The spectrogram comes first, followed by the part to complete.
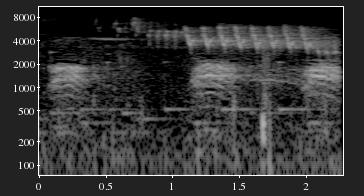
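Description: Crows cawing, one harsh call about every second, while a small bird sings a fast trill of high, quick repeated notes from about a second in.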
